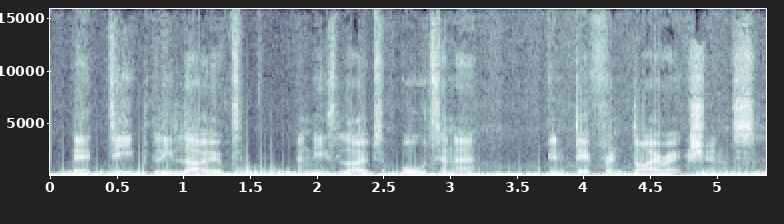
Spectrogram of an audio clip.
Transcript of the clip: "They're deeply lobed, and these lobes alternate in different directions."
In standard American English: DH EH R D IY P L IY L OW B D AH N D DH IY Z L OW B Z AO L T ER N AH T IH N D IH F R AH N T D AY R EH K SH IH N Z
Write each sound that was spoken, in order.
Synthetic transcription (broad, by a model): DH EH D IY P L IY L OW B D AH N DH IY Z L OW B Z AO L T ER N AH T IH N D IH F R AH N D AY R EH K SH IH N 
